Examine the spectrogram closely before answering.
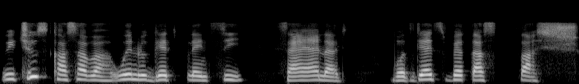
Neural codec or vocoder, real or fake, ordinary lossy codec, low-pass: codec, 16 kHz, 0.8 kbps, ZipCodec; fake; none; 7.2 kHz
